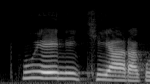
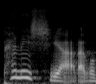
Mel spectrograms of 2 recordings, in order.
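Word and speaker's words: Phoenicia: 자, 그다음에 이 포에니키아라고 이제 우리 한글에 나는데 페니시아. 그래서 페니시아라고 발음합니다.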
